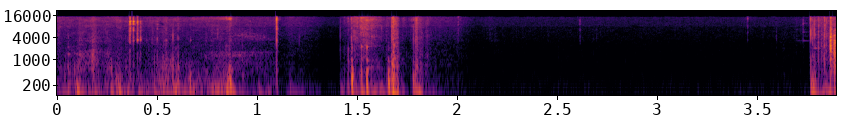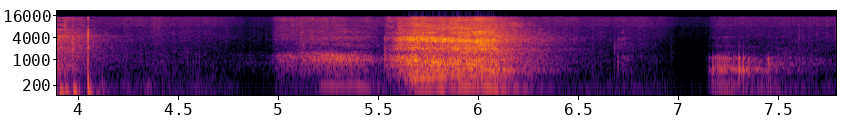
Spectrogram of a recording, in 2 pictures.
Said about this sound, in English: The problem is, if I don't blow my nose, I'm not going to be able to go on much further. So, excuse me.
